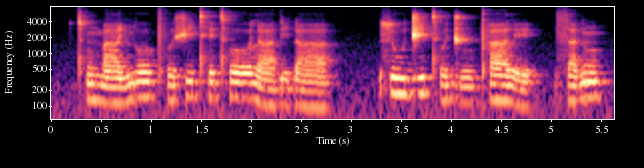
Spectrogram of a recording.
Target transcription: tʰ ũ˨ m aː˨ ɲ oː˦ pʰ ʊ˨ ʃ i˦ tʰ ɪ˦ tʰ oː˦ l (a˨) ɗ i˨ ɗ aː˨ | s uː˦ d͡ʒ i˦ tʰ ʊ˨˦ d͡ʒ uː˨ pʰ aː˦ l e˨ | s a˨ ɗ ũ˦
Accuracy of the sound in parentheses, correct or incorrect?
incorrect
